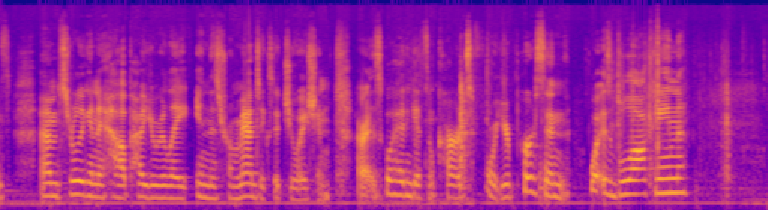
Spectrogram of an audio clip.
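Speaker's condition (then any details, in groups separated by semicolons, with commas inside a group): No condition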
